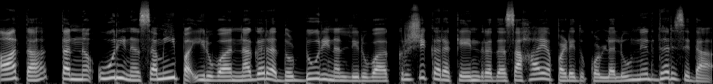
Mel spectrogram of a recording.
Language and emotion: Kannada, neutral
